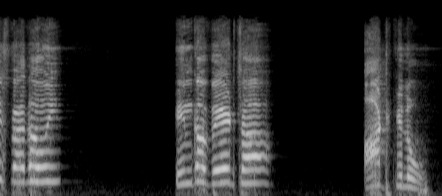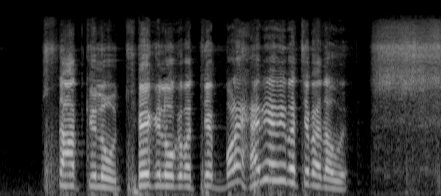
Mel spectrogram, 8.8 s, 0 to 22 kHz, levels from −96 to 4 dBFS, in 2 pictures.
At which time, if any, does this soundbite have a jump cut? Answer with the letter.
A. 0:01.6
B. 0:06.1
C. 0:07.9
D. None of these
D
